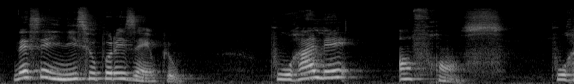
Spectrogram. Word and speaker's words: aller: Nesse início, por exemplo, pour aller en France. Pour aller en France. Essa palavra aller termina com um R que não se pronuncia. Aller. Aller. Né? Não é aller, é aller.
